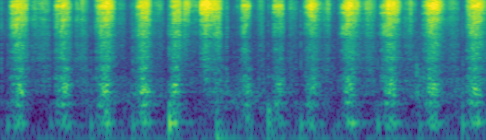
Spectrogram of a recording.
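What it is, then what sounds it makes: Pencil shading on paper. A red colored pencil makes repeated shading strokes across a white paper sheet lying flat, scratching the paper surface. Steady back-and-forth scratches rise and fall in a loose rhythm, each stroke a bright, dry rasp over a soft low rumble.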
